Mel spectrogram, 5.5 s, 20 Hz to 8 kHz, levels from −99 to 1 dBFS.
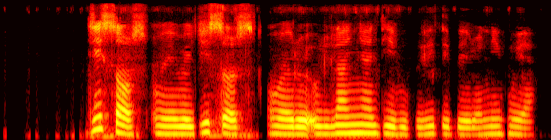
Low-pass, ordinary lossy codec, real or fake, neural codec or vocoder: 7.2 kHz; AAC, 32 kbps; real; none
